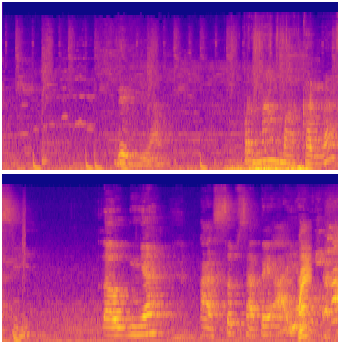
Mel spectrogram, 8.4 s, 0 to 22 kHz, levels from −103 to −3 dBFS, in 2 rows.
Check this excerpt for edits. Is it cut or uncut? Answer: uncut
